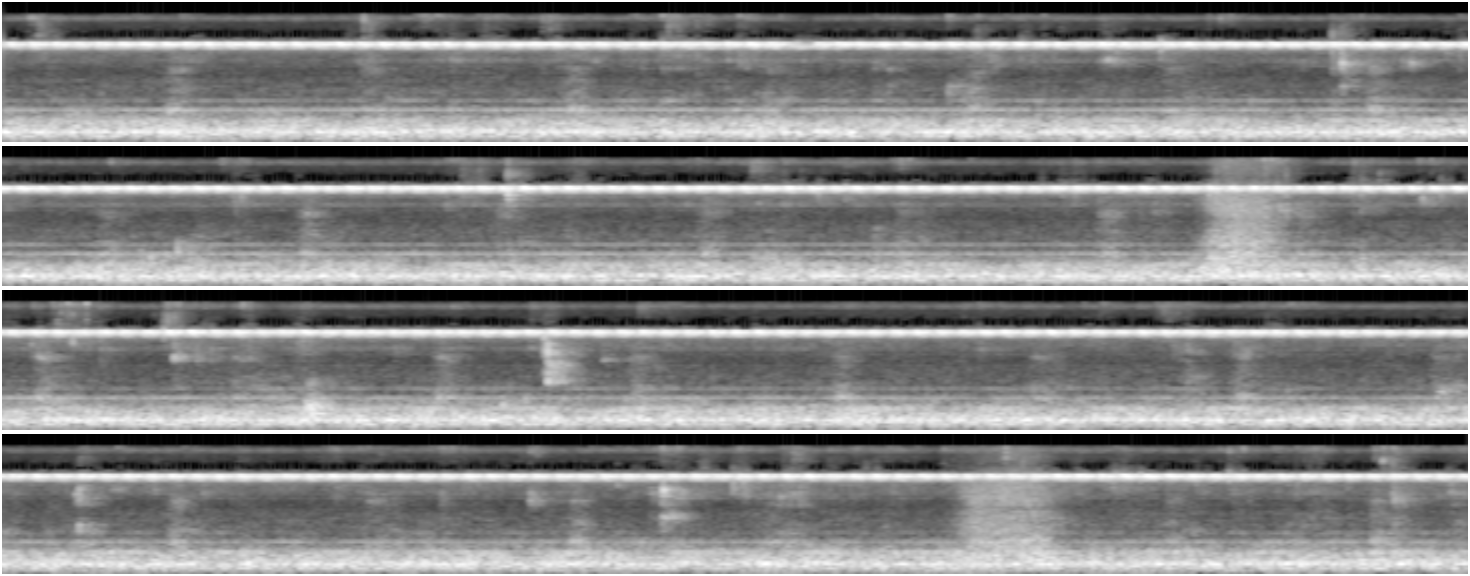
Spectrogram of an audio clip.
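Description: Crickets trilling, one steady high-pitched tone, with a few short crunches of a crispy fried banana spring roll being bitten and chewed.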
